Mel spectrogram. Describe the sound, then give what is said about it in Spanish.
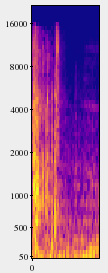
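A mobile phone hits the ground and smashes with a sharp, loud crack, followed by a brief clattering decay, all over in well under a second with no voices. “se hizo bosta el celular.”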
